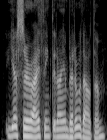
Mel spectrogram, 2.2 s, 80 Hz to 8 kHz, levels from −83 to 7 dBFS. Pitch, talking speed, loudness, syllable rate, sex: 160 Hz, 280 wpm, -16 LUFS, 6.1 syllables/s, male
